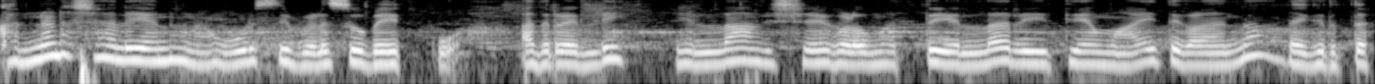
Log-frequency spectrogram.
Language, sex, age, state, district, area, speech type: Kannada, female, 18-30, Karnataka, Bellary, rural, spontaneous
